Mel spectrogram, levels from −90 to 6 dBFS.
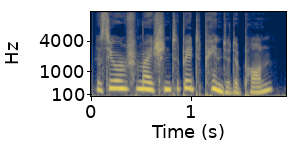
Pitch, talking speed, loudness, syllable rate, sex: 230 Hz, 215 wpm, -14 LUFS, 7.4 syllables/s, female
